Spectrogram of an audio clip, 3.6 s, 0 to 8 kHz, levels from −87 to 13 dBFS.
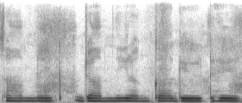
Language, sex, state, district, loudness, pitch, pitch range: Hindi, female, Madhya Pradesh, Bhopal, -15 LUFS, 195 Hz, 195-200 Hz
